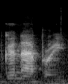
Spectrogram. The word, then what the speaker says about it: Gnabry: The commentators call him Gnabry.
